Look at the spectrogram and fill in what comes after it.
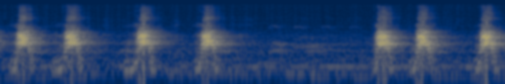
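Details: Rhythmic dog barking, four evenly spaced barks, a brief silence, then three more in quick succession.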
